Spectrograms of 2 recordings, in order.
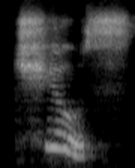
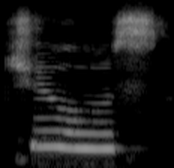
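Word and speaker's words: tschüss: juice means bye bye choose here t and s is the silent you're not going to speak this to use you're going to say choose and here you are going to pronounce the ch not choose choose choose okay choose you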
